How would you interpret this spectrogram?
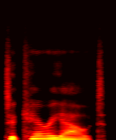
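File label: "TO carry out", English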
